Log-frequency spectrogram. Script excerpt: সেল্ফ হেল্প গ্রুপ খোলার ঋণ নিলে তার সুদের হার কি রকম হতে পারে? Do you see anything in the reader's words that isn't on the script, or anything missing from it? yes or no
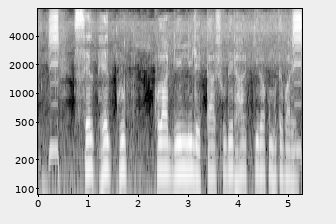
no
